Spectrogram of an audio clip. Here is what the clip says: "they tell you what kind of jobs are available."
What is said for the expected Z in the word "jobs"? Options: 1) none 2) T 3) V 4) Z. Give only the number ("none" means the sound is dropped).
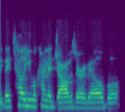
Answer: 4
